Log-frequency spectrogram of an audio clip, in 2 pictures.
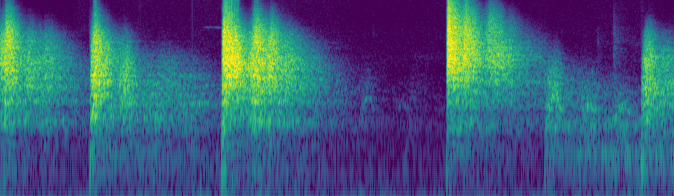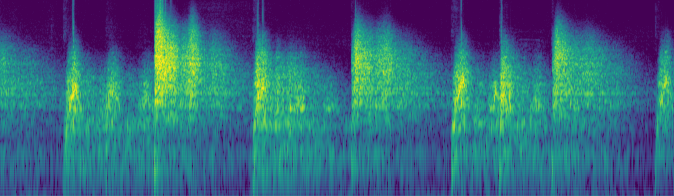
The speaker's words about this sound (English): And thin sheets of metal that produce almost a thunderclap type of sound.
